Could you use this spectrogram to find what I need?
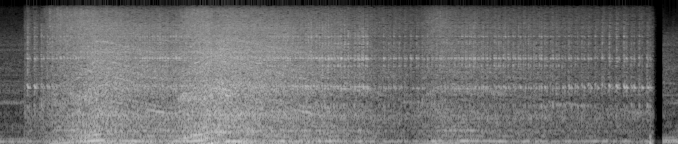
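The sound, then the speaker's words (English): A car engine revs while a mechanic checks it for a belt problem. A steady mid-pitched hum swells to a peak, then settles into a sustained drone with a faint whine above it. “Rev it up.”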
